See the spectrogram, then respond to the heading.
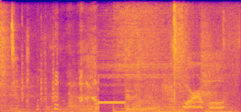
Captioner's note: beep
